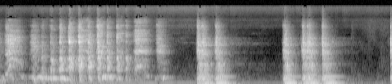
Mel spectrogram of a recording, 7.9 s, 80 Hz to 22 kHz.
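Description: Film music played back from a cassette on a Kenwood KX-W893 deck. First comes a quick run of rapid notes for about three seconds, then after a short pause two brief, loud, bass-heavy passages with a near-quiet gap between them.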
